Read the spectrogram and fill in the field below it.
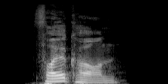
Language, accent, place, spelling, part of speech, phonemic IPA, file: German, Germany, Berlin, Vollkorn, noun, /ˈfɔlˌkɔʁn/, De-Vollkorn.ogg
- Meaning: wholemeal (whole grain)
